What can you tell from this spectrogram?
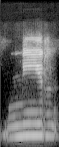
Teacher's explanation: Kemudian ro memiliki sifatnya ya, ketika ro itu sukun berarti kita lihat sebelumnya. Sebelumnya apa? Kasroh, berarti dibacanya tipis. Berarti nir.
